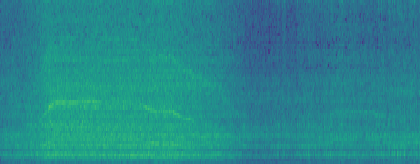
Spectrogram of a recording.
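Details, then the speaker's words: Proxxon rotary tool found in trash, test run after new cable soldered in: harsh, rough high-speed whine with gritty grinding from worn-out motor bearings, before bearing replacement. "And I don't know if you can hear it, but the bearings are definitely toast. They're really making the engine go crazy."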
